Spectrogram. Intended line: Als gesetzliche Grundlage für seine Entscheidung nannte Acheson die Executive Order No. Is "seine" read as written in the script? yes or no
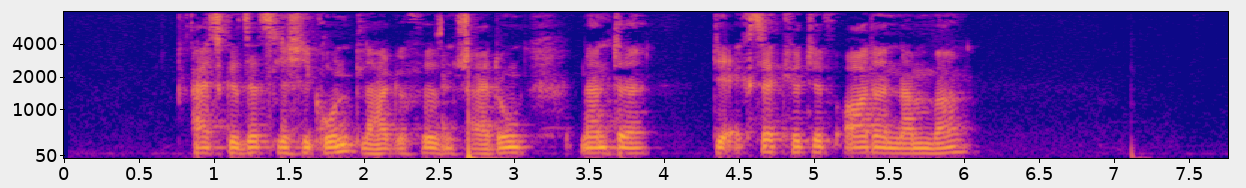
no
